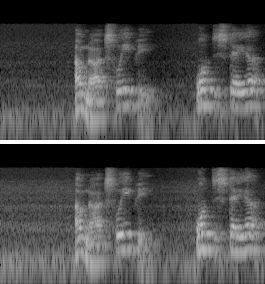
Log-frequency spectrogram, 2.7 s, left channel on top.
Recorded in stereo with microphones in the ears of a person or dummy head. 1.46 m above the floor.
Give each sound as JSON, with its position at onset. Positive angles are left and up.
{"t": 0.7, "sound": "a man speaking", "side_deg": 20, "distance_m": 0.7}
